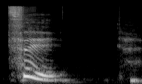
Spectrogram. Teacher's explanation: есть вот «т» среднее между «т» и «ц»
